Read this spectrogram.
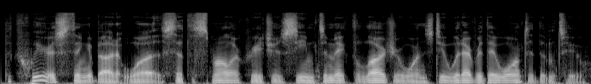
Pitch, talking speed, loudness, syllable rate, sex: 85 Hz, 225 wpm, -19 LUFS, 5.6 syllables/s, male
